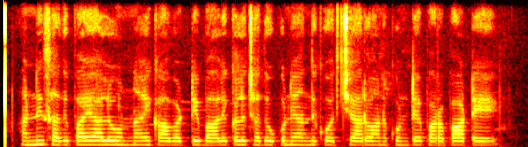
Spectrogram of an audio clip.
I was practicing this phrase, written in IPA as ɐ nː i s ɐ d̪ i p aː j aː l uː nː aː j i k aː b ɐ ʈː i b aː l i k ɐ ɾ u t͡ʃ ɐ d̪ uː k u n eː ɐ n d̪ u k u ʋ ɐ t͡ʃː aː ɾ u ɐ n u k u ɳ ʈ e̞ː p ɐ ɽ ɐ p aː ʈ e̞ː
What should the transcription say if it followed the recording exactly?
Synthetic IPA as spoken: ɐ nː i s ɐ d̪ i p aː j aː l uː nː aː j i k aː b ɐ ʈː i b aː l i k ɐ l u t͡ʃ ɐ d̪ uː k u n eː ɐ n d̪ u k u ʋ ɐ t͡ʃː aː ɾ u ɐ n u k u ɳ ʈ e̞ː p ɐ ɾ ɐ p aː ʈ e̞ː

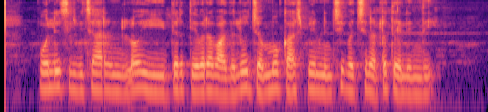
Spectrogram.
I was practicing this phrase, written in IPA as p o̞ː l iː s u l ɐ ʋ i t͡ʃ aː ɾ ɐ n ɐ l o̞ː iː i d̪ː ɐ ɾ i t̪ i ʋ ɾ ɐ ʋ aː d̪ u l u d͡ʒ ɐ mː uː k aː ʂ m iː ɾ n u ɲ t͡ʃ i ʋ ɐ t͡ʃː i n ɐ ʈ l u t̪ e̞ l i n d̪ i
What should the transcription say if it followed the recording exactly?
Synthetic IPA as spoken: p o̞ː l iː s u l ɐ ʋ i t͡ʃ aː ɾ ɐ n ɐ l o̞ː iː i d̪ː ɐ ɾ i t̪ iː ʋ ɾ ɐ ʋ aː d̪ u l u d͡ʒ ɐ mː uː k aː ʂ m iː ɾ n u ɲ t͡ʃ i ʋ ɐ t͡ʃː i n ɐ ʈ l u t̪ e̞ l i n d̪ i

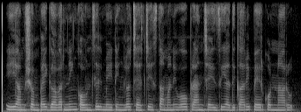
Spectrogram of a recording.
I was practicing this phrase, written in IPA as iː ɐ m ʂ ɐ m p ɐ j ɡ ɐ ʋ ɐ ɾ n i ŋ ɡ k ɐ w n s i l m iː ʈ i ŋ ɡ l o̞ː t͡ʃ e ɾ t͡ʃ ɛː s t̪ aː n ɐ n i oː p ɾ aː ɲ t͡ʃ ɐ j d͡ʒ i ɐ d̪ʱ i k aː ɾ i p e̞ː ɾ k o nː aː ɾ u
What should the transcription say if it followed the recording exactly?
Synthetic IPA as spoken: iː ɐ m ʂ ɐ m p ɐ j ɡ ɐ ʋ ɐ ɾ n i ŋ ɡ k ɐ w n s i l m iː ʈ i ŋ ɡ l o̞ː t͡ʃ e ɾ t͡ʃ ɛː s t̪ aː m ɐ n i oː p ɾ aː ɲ t͡ʃ ɐ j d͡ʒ i ɐ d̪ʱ i k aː ɾ i p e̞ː ɾ k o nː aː ɾ u

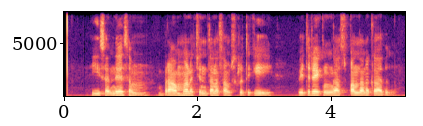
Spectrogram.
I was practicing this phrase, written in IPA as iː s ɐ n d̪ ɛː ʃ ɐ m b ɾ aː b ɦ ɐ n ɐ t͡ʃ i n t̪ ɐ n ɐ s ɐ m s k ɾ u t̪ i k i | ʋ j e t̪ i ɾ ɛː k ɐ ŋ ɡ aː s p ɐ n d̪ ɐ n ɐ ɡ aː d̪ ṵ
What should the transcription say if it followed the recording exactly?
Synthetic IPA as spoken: iː s ɐ n d̪ ɛː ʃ ɐ m b ɾ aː m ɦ ɐ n ɐ t͡ʃ i n t̪ ɐ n ɐ s ɐ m s k ɾ u t̪ i k i | ʋ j e t̪ i ɾ ɛː k ɐ ŋ ɡ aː s p ɐ n d̪ ɐ n ɐ k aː d̪ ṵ

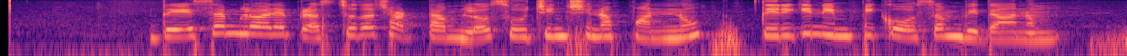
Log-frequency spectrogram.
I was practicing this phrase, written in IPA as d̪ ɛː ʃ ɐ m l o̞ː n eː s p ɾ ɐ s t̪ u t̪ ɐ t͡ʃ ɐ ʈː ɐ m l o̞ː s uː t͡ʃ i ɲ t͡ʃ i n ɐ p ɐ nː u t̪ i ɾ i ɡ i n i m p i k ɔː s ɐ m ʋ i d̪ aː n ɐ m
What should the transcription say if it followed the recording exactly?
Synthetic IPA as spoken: d̪ ɛː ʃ ɐ m l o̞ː n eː p ɾ ɐ s t̪ u t̪ ɐ t͡ʃ ɐ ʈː ɐ m l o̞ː s uː t͡ʃ i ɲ t͡ʃ i n ɐ p ɐ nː u t̪ i ɾ i ɡ i n i m p i k ɔː s ɐ m ʋ i d̪ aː n ɐ m

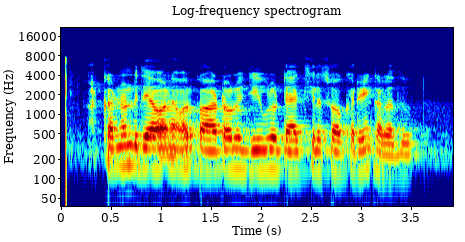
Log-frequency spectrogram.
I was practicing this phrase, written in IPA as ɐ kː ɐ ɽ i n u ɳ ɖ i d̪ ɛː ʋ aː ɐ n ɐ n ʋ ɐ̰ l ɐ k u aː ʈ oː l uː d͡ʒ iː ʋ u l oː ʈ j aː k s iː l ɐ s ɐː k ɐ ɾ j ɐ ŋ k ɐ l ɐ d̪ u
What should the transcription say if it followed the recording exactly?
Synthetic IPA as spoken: ɐ kː ɐ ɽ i n u ɳ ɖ i d̪ ɛː ʋ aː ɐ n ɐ ʋ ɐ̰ ɾ ɐ k u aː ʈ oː l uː d͡ʒ iː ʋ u l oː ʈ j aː k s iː l ɐ s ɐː k ɐ ɾ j ɐ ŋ k ɐ l ɐ d̪ u

